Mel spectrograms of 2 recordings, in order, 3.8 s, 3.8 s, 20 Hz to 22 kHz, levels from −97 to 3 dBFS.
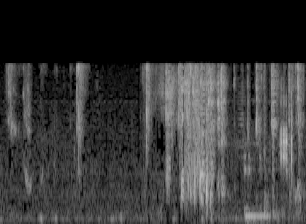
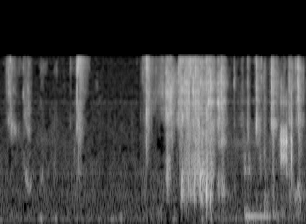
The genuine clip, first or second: first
